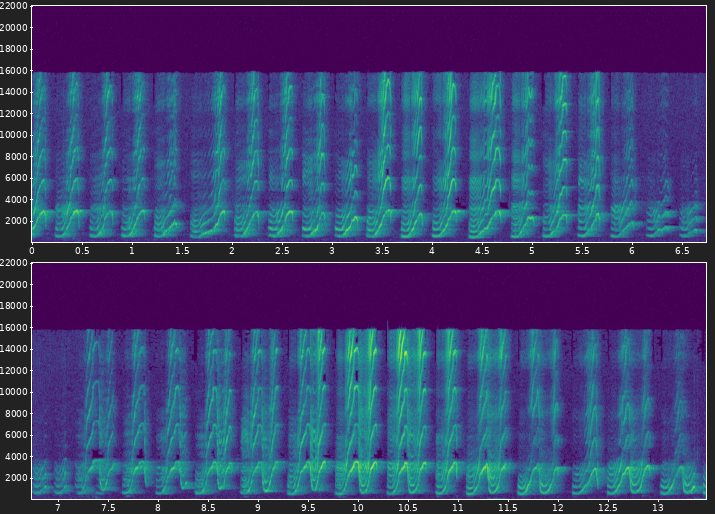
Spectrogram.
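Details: Guinea pig kept as a pet, crying because it is alone: a long run of sharp upward-sweeping squeals, roughly three a second, growing brighter and louder halfway through.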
